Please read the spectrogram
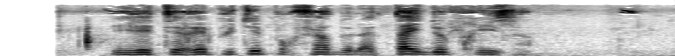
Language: French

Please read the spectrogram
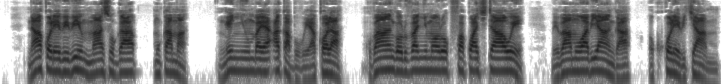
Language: Ganda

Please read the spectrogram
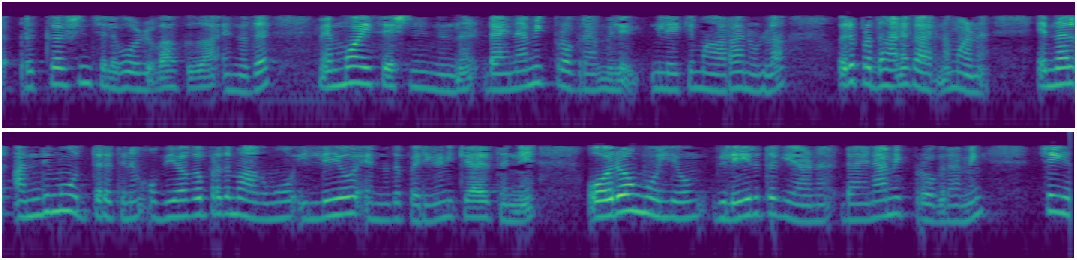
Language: Malayalam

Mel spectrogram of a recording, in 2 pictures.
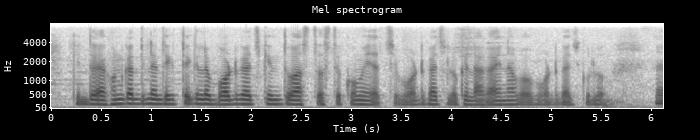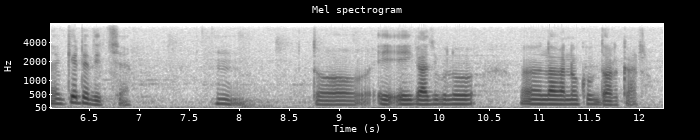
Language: Bangla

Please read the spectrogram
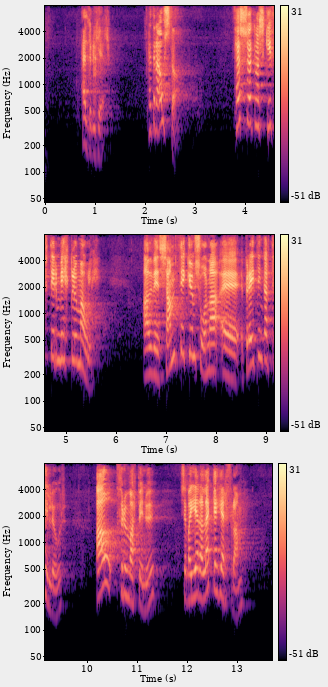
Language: Icelandic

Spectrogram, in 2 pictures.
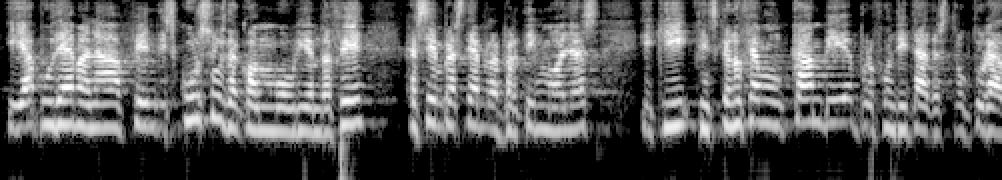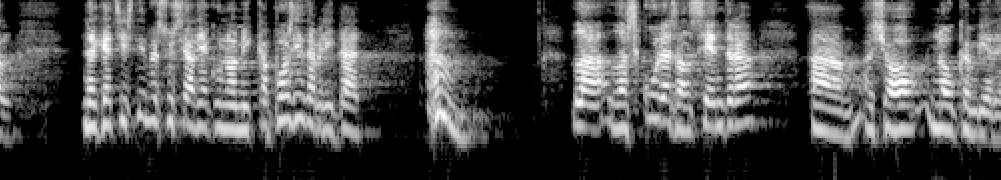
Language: Catalan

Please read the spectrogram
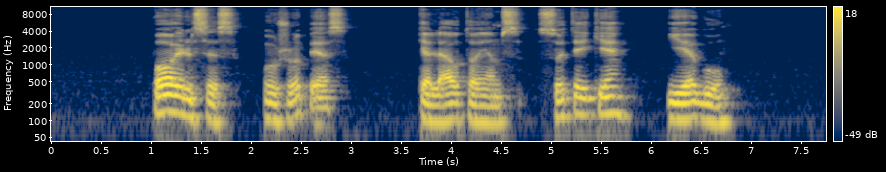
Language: Lithuanian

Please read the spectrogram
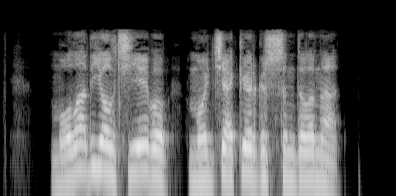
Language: Mari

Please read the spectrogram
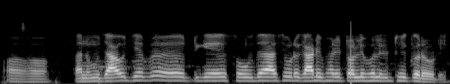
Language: Odia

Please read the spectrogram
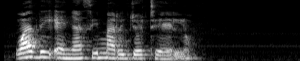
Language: Luo (Kenya and Tanzania)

